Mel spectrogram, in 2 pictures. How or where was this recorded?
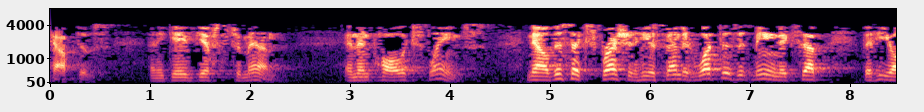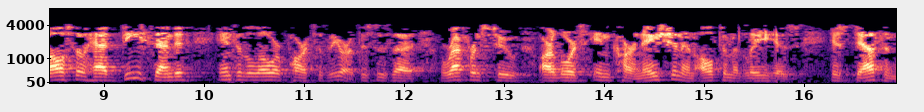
large echoing room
